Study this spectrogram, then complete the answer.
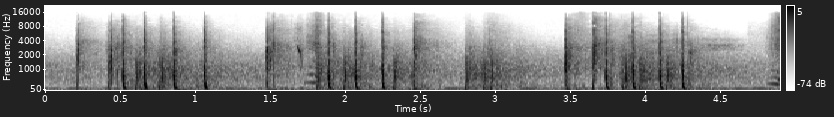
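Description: Rapid bursts of gunfire from ARMA 3 combat, a Libyan Black Gold mission, crack in several clustered volleys with short gaps between them, loud and close against a low steady hum.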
